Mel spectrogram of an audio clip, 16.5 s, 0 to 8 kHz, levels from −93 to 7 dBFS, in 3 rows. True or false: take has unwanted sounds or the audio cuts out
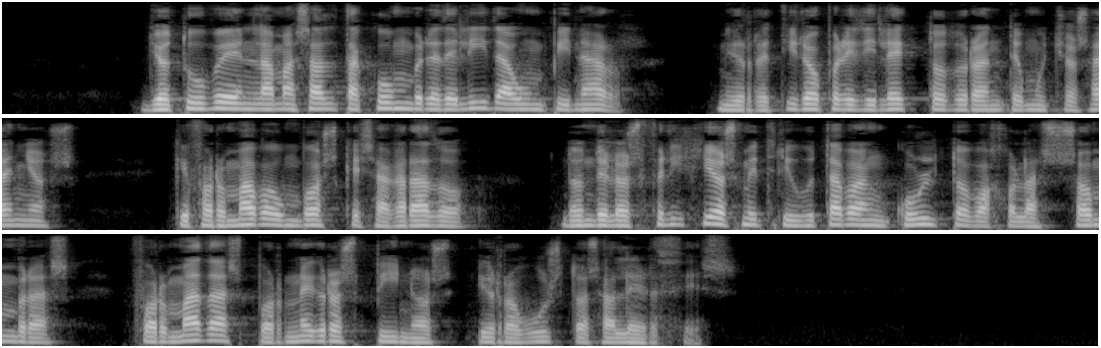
false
